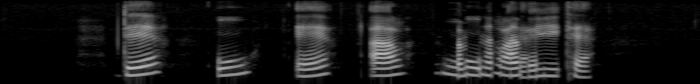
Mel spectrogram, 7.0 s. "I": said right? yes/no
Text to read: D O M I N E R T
no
